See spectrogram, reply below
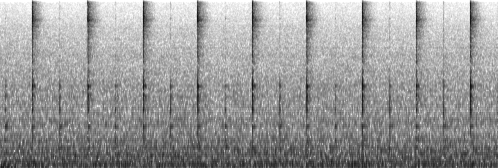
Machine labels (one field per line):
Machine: valve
